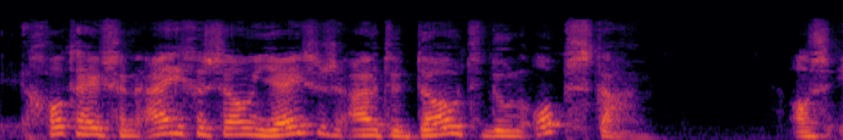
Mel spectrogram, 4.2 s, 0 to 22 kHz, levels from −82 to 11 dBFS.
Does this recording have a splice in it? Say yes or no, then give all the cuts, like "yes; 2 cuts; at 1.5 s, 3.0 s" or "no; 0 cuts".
no; 0 cuts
